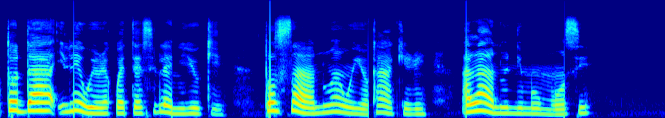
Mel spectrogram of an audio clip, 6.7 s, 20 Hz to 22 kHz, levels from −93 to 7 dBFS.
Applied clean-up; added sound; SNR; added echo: none; none; none; none.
